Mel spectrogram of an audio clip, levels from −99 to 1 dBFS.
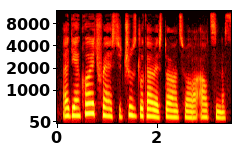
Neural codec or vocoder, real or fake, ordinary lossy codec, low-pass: codec, 24 kHz, 0.9 kbps, WavTokenizer, medium speech release version 1; fake; none; 10.8 kHz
